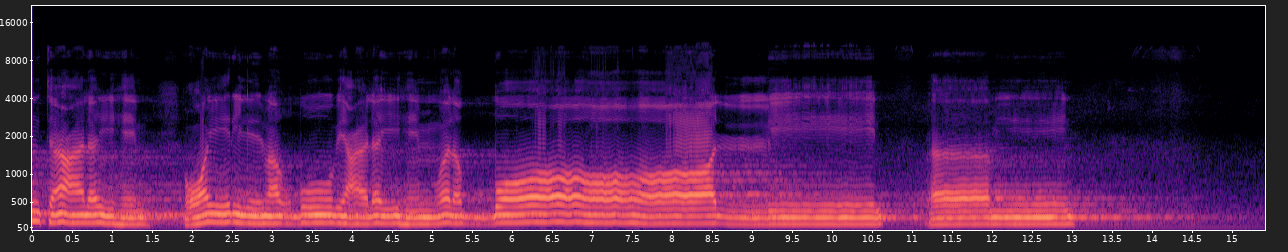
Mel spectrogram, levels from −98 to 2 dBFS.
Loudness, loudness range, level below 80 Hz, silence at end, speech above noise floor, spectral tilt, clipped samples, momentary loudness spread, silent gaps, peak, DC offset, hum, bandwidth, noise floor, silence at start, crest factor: -27 LUFS; 4 LU; -66 dBFS; 0.95 s; 33 dB; -10 dB/octave; under 0.1%; 12 LU; none; -12 dBFS; under 0.1%; none; 5.8 kHz; -59 dBFS; 0 s; 14 dB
